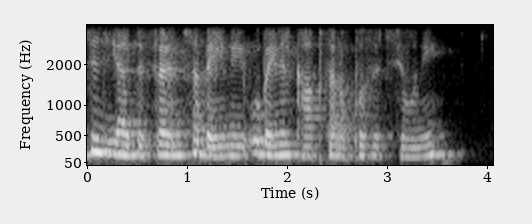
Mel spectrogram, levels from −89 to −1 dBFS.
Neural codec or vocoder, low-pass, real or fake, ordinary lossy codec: autoencoder, 48 kHz, 128 numbers a frame, DAC-VAE, trained on Japanese speech; 3.6 kHz; fake; Opus, 24 kbps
